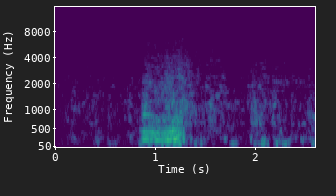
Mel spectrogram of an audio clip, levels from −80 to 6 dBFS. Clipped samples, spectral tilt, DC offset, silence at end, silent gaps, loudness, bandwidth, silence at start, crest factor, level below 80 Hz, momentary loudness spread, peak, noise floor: under 0.1%; -9 dB/octave; under 0.1%; 0 s; none; -33 LUFS; 7 kHz; 0.85 s; 20 dB; -68 dBFS; 24 LU; -18 dBFS; -65 dBFS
